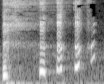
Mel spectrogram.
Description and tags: No talking, just a giggle.
cute, female, giggle, girl, happy, laugh, vocal, voice, woman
